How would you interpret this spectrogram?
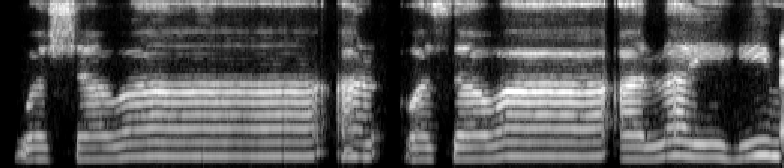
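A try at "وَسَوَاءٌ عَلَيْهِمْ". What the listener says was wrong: Bukan wasawa alaihim bukan. Itu ada tanwin. Wasawaun ini domatain. Bukan wasawaan. Wasawaun.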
